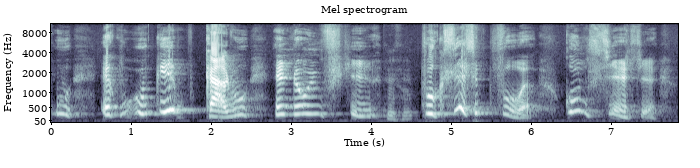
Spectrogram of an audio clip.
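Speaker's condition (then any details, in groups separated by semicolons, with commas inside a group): Cerebral palsy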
